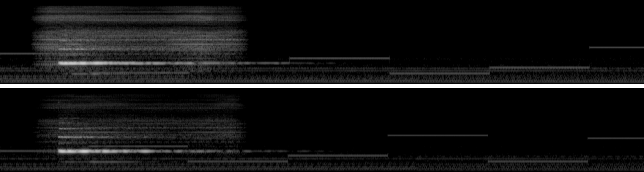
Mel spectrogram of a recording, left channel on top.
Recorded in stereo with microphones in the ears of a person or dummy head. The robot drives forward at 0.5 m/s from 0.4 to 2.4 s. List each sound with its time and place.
0.6 s a flute: 15° right (ahead or behind), 0.6 m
